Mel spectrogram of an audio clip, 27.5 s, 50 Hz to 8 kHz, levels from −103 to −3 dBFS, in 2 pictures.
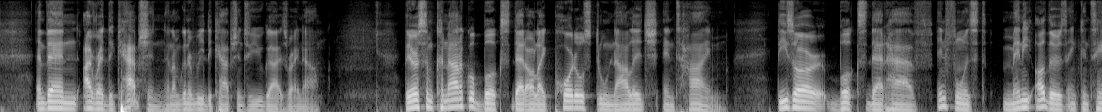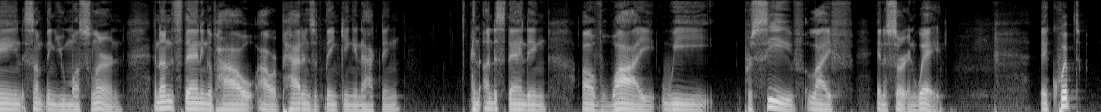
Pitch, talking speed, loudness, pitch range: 100 Hz, 145 wpm, -28 LUFS, 90-110 Hz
